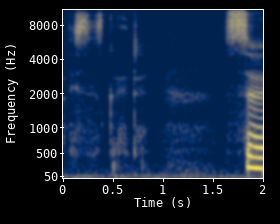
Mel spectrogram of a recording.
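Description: A pause in a woman's speech: a soft breath and a few faint mouth clicks, then she starts speaking again near the end.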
